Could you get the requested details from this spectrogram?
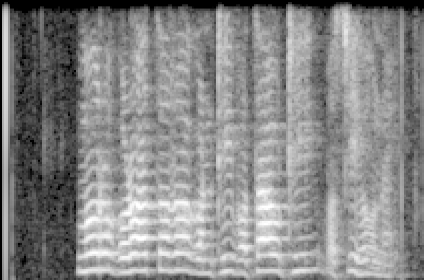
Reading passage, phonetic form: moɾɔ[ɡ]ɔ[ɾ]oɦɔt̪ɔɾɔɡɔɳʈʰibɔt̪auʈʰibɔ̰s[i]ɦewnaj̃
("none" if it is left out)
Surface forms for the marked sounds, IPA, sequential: ɡ, ɽ, i

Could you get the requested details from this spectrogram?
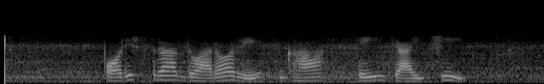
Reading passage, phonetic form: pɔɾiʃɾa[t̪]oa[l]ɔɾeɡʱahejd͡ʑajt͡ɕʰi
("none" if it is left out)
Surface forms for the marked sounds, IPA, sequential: d̪, ɾ

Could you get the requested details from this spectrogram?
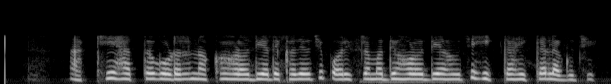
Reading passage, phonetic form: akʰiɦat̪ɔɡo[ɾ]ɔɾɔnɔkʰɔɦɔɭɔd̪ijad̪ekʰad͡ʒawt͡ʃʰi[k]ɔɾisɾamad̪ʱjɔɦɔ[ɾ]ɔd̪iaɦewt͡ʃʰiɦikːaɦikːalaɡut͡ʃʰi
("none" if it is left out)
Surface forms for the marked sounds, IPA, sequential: ɽ, p, ɭ

